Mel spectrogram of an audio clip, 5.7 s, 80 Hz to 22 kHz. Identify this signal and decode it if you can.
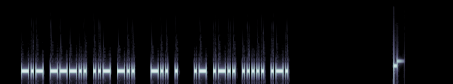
Morse code, heard as a keyed tone, about 40 wpm, 700 Hz. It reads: K8UD DE AL5R
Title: USA Callsign DE Callsign - 4 Characters - 40wpm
